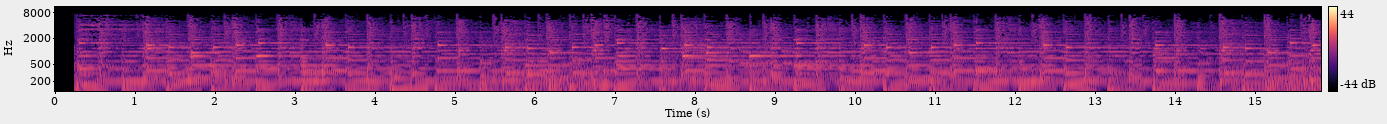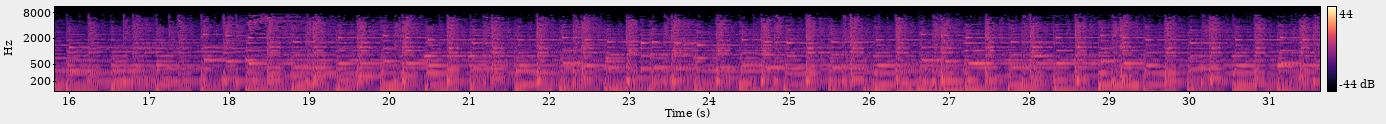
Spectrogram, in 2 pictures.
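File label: Band, Music Backing Files for Churches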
